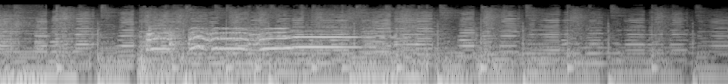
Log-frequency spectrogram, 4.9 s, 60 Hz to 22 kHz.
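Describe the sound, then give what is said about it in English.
A mixed flock of Salmon Faverolles chickens, a French feather-footed breed with beards and muffs, fills the space with steady, busy clucking, and a drawn-out crow rises over the group near the start before the chatter continues. “We're listening to Mixed Flock Part 3, Salmon Faverolle.”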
